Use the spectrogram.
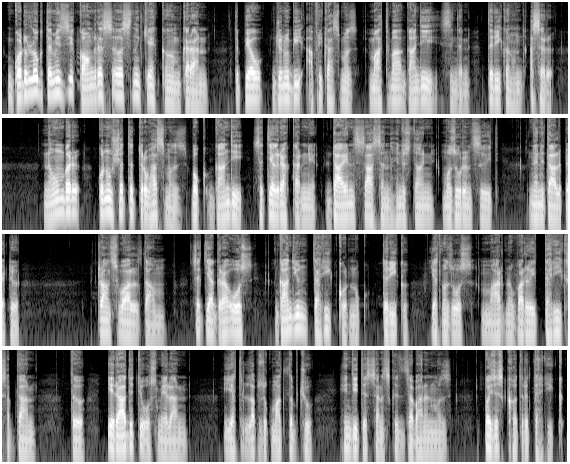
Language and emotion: Kashmiri, neutral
